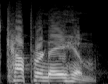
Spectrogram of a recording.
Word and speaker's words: Capernaum: In Israel today, they call it Capernaum. So when I was over there pronouncing Capernaum, nobody knew what I was talking about. It's Capernaum.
